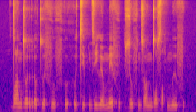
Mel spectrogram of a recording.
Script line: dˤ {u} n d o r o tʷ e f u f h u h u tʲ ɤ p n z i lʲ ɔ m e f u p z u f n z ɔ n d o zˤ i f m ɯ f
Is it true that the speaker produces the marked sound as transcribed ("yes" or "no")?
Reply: no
